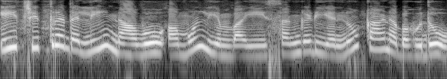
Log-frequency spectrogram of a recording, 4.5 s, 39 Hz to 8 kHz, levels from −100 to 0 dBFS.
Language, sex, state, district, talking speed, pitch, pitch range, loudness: Kannada, female, Karnataka, Koppal, 105 wpm, 245 Hz, 200-325 Hz, -13 LUFS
